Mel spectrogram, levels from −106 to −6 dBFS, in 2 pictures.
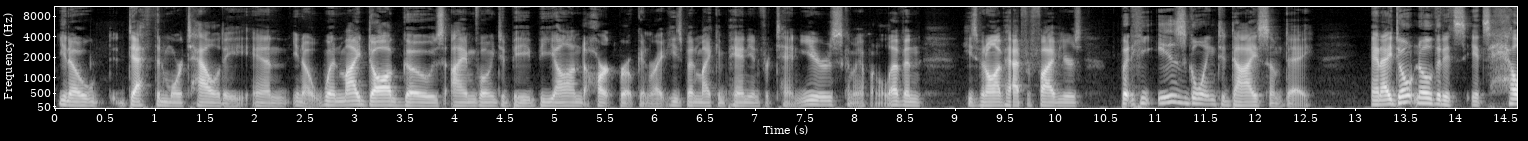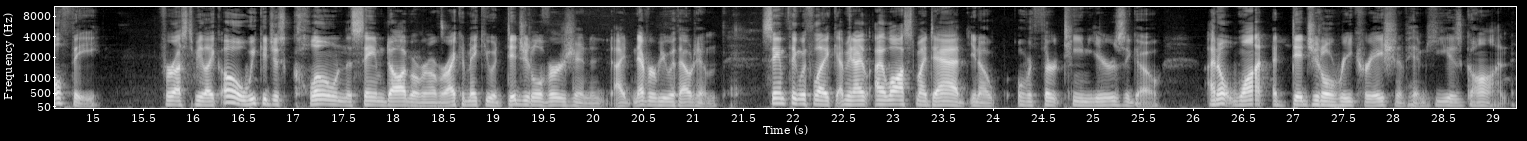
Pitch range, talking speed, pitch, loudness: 105-130 Hz, 230 wpm, 115 Hz, -24 LUFS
